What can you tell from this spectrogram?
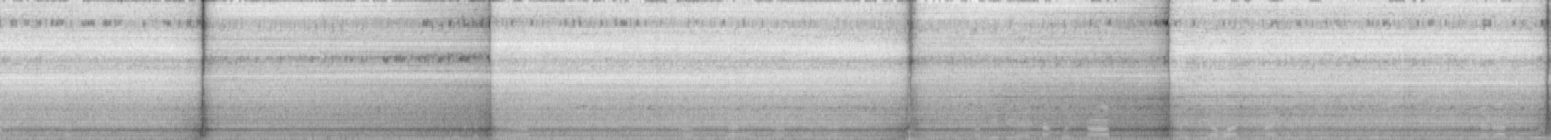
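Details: Rescued Russell's viper in Munger district, Bihar, coiled into an S strike pose and hissing in threat: loud rasping hiss sustained in long breaths with short breaks roughly every three seconds, while a man's voice speaks over it.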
